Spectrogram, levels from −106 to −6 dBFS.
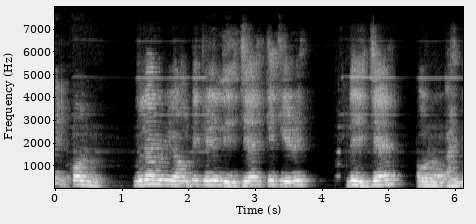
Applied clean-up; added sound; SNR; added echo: neural mask model DeepFilterNet 3.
